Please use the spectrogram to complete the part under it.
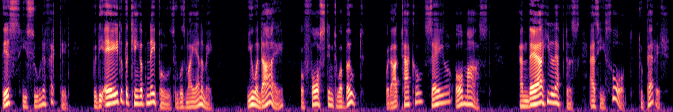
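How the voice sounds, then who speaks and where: A man reading as a husky old sorcerer. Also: mid-range voice, big pitch swings, measured pace, no echo, clean studio sound. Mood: solemn. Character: aged male sorcerer, stern but loving father. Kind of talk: audiobook drama reading.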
